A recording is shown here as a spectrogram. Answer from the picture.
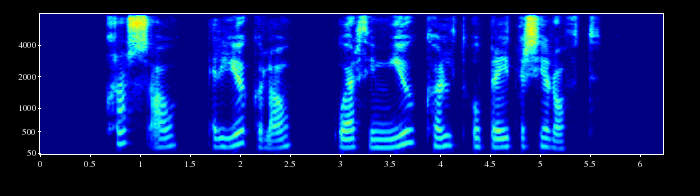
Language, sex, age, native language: Icelandic, female, 20-29, Icelandic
